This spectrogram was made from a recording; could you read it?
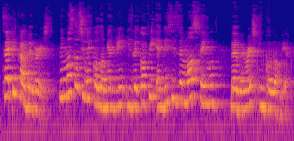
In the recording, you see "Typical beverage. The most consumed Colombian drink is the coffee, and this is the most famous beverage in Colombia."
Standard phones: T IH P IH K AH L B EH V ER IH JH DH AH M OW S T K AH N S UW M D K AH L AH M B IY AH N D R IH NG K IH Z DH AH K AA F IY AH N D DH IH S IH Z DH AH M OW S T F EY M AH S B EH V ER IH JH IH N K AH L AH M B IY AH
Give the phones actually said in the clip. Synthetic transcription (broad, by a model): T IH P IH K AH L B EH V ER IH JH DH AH M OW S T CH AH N IY K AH L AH M B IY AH N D R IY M IH Z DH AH K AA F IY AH N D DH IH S IH Z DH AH M OW S T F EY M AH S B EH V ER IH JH IH N K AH L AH M B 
